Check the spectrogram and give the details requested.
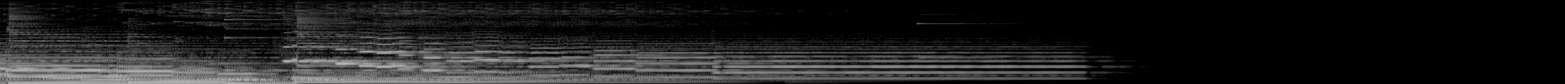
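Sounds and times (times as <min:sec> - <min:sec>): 
backing music: 0:00.0 - 0:10.1.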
